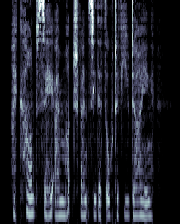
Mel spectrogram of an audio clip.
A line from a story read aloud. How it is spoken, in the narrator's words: Dior murmured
